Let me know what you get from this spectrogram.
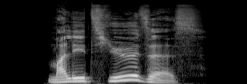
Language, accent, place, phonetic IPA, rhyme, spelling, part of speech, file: German, Germany, Berlin, [ˌmaliˈt͡si̯øːzəs], -øːzəs, maliziöses, adjective, De-maliziöses.ogg
- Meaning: strong/mixed nominative/accusative neuter singular of maliziös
